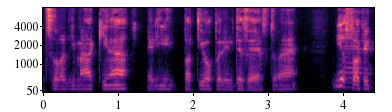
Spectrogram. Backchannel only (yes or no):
yes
